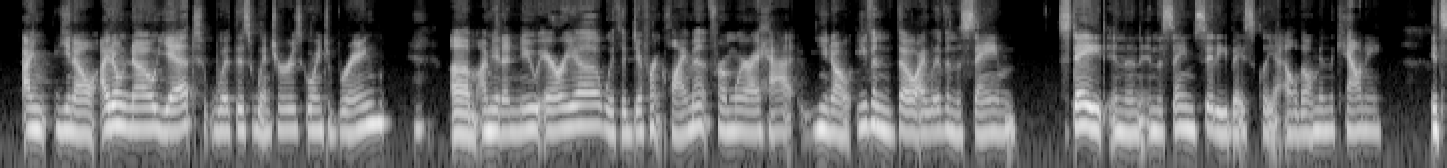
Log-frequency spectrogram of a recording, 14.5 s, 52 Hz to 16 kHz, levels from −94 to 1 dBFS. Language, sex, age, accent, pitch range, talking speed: English, female, 30-49, American, 180-205 Hz, 210 wpm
